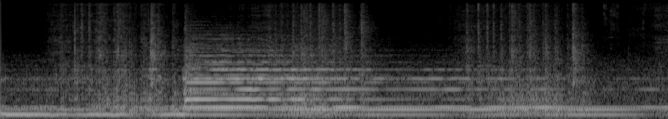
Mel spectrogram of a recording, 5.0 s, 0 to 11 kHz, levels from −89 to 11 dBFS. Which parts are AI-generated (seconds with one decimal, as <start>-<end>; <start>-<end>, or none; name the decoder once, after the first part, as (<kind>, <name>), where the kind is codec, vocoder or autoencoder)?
0.0-1.4 (vocoder, WaveNeXt)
